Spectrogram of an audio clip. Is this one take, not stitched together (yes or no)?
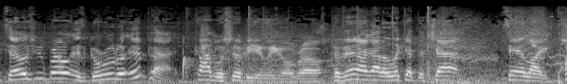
no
